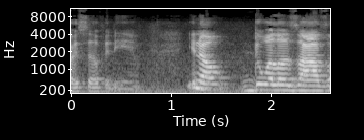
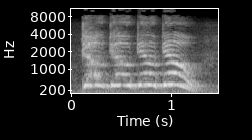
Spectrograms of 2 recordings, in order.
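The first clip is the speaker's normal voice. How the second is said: imitated knocking; 11 semitones higher, slower than usual. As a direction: shout out the knocking like a fist on a door. Someone knocking at the door.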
